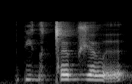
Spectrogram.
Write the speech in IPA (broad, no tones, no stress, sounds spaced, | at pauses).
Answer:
pʲ ə ɡ ʊ ǀ œ b ʒ œ β ə̰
